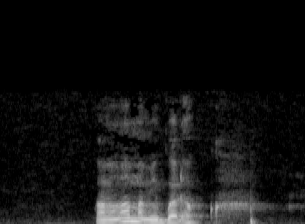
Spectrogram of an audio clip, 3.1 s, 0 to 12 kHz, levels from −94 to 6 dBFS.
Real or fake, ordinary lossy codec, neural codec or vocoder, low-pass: real; MP3, 96 kbps; none; 7.2 kHz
